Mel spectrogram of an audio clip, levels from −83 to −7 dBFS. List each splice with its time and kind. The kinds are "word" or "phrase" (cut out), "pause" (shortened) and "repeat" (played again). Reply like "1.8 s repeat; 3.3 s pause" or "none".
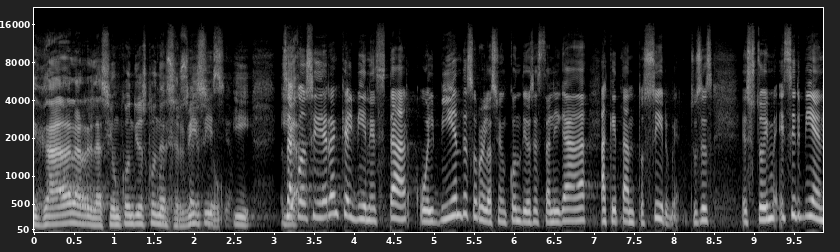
7.0 s pause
